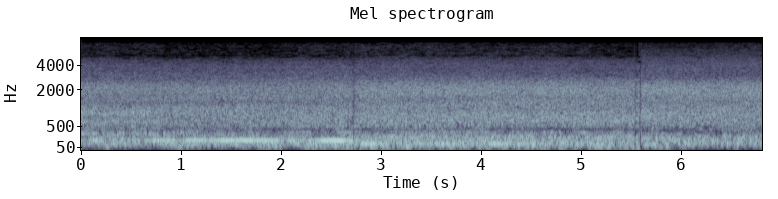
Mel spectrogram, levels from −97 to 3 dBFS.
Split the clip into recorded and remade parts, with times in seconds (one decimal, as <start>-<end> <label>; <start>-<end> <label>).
0.0-5.2 recorded; 5.2-6.8 remade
